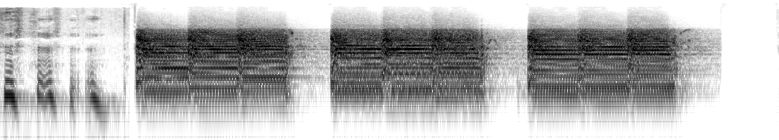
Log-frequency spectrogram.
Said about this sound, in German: kurz in deinen Song … von … oh, reinhören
